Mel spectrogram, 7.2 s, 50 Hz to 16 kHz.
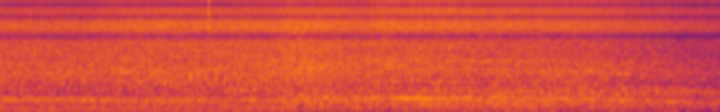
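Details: Cummins 3.3 QSB diesel from a stump grinder, run after rebuild with pistons, rings, rod and main bearings and head gasket (had oil from the blow-by tube), Insight connected: steady idle, low even clatter, faint whistle on top, no knocking. Normal idle.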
